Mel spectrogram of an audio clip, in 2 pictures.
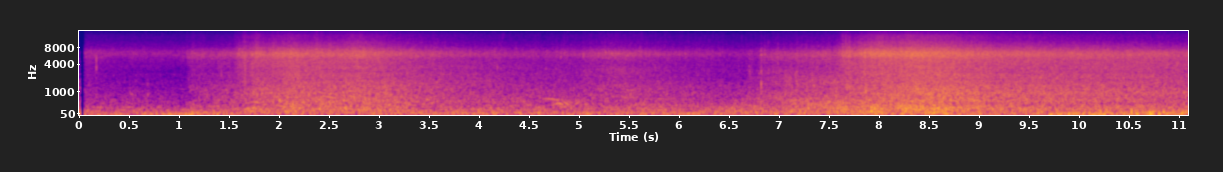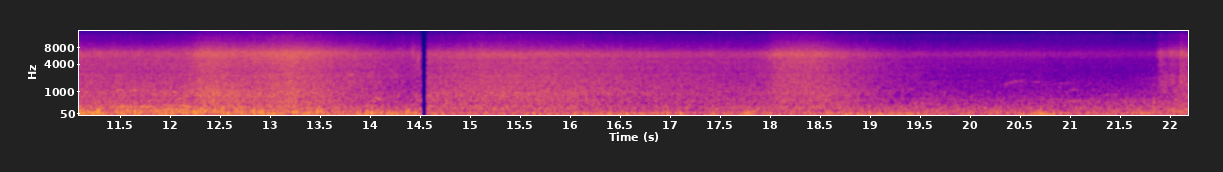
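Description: Sea surf breaking on a sandy beach, the wash rising and falling in repeated surges every few seconds.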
